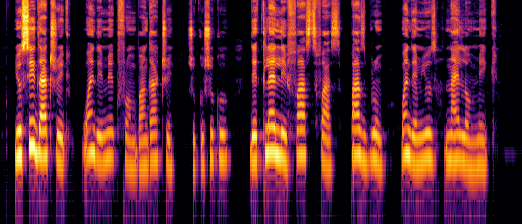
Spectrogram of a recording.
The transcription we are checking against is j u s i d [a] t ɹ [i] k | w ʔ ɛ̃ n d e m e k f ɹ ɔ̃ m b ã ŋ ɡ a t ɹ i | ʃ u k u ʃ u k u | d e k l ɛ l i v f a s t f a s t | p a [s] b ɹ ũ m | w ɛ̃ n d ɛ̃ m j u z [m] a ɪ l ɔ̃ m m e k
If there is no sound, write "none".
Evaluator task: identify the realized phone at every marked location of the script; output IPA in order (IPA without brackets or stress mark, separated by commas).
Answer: a, i, s, n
